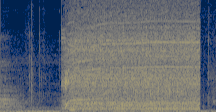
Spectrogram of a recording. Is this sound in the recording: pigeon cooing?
no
